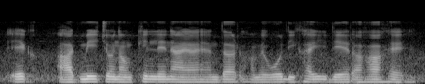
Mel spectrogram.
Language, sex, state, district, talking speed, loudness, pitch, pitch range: Hindi, male, Gujarat, Valsad, 195 wpm, -20 LUFS, 115 Hz, 115-120 Hz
